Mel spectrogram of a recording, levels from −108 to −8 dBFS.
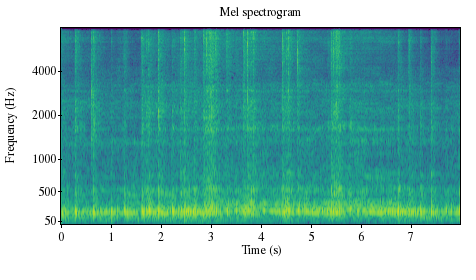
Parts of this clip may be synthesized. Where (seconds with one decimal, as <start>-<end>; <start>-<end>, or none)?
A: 0.0-1.6; 2.3-3.0; 3.5-8.0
